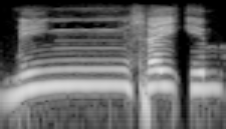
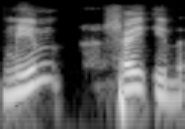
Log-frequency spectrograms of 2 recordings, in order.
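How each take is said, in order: First: The n is hidden in a nasal hum. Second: The n is a clear dental n. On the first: The speaker calls it right. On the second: The speaker calls it wrong.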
